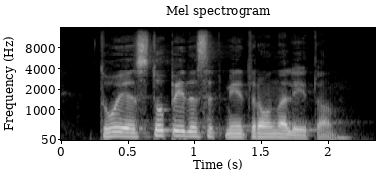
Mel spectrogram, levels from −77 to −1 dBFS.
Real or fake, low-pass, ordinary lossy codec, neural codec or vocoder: real; 14.4 kHz; AAC, 64 kbps; none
